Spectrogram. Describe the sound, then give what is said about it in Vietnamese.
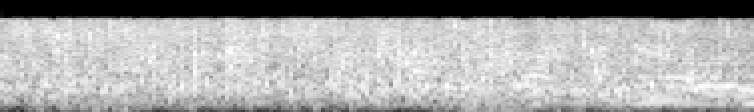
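A church audience claps steadily and loudly for a few seconds, a dense, continuous patter of many hands with no pauses or talking. “Rồi cho một tràng pháo tay thưa anh chị em.”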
